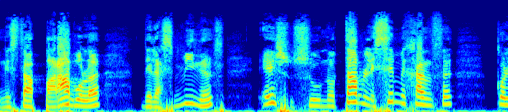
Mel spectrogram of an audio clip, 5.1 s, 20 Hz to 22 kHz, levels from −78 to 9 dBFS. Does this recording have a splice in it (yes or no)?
no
